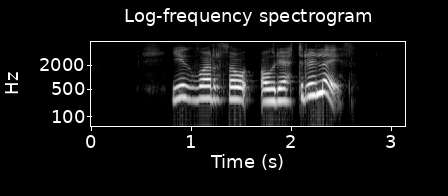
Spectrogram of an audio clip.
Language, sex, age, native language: Icelandic, male, 18-19, Polish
